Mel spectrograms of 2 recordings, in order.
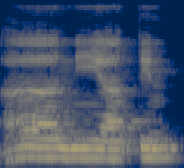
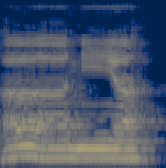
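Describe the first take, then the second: First: The word ends with a -tin syllable. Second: The word ends with a soft h sound. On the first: The speaker calls it wrong. "bukan aniyatin" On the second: The speaker calls it right. "Dibacanya aniyah"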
